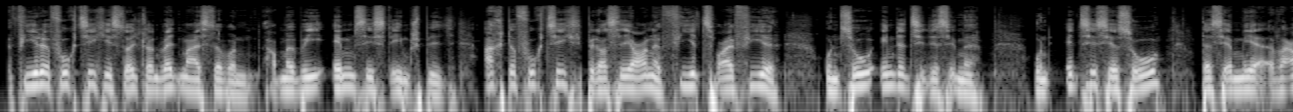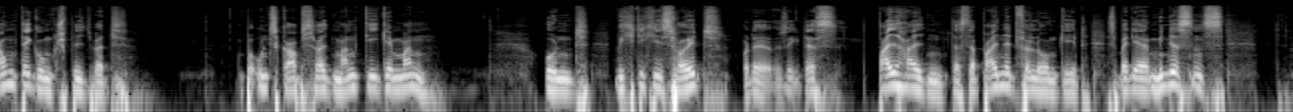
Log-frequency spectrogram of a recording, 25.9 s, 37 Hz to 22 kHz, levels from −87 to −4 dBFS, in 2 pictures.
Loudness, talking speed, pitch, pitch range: -22 LUFS, 135 wpm, 130 Hz, 110-150 Hz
